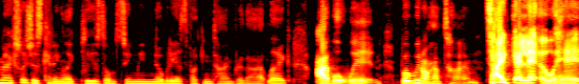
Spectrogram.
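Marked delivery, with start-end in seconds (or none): 4.8-5.8 loud, rasping, rough pirate-like growl. Speaker joking about being sued, pirate-like voice. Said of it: "I sounded kind of like a pirate right there".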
